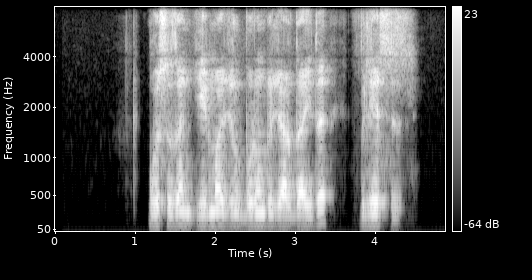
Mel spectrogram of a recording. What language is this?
Kazakh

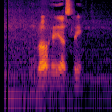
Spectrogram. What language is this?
Persian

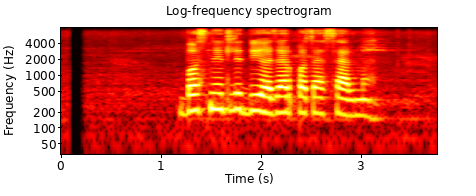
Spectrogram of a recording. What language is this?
Nepali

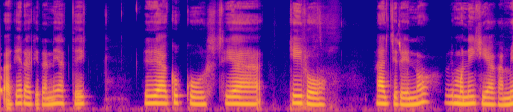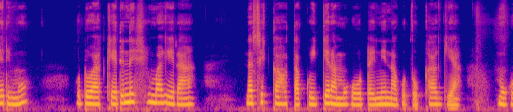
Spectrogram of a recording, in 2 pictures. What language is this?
Kikuyu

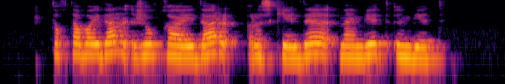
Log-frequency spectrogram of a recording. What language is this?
Kazakh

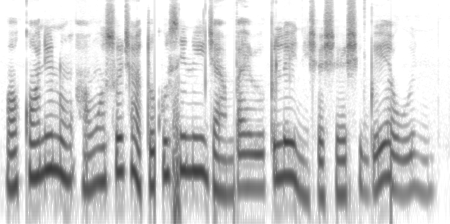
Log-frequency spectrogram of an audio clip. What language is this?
Yoruba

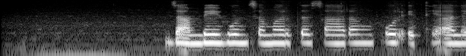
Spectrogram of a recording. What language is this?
Marathi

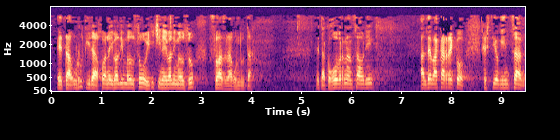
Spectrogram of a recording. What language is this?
Basque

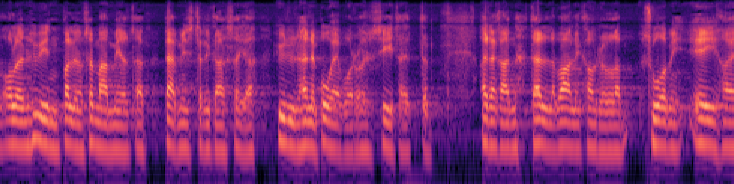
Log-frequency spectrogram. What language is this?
Finnish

